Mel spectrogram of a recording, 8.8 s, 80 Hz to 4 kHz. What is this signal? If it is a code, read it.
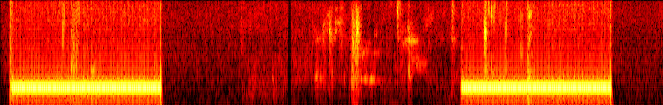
Ringback tone (North America), 440 + 480 Hz.
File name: rg-1600-unknown- - - .9069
